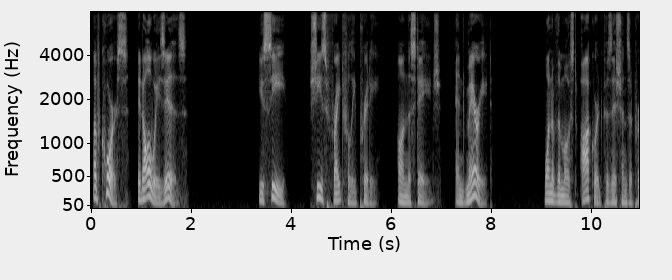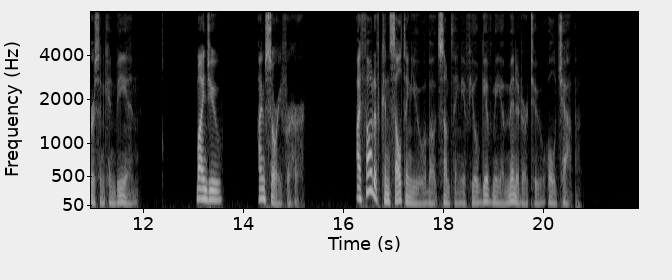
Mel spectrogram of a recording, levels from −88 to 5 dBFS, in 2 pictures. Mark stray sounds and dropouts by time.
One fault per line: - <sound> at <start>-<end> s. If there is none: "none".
none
